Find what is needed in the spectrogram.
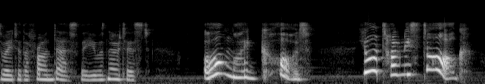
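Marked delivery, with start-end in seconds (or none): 2.0-4.7 high, loud, drawn-out amazement; starstruck gasp. A narrator's reading. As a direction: exclaim in awe, as if a celebrity just walked in. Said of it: "The receptionist gaped".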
